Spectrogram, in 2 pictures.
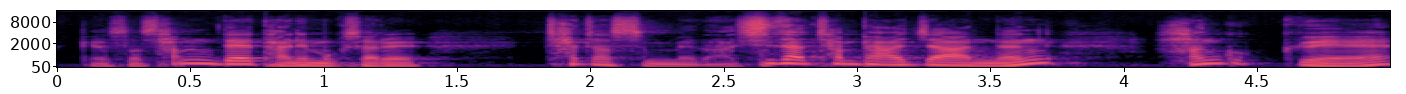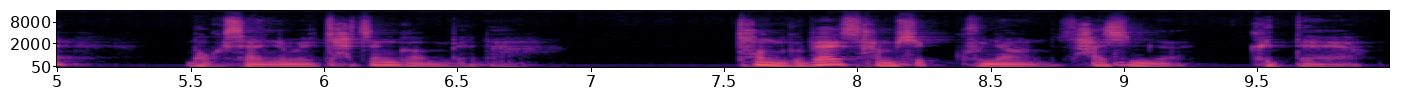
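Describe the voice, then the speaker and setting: A male pastor preaching a sermon in a church, animated, often acting out the voices of people in his stories. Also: fairly low pitch, moderate pace, husky.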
